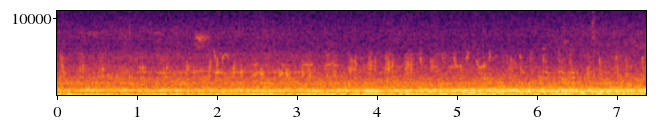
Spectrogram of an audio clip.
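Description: A regional train rolling across a high steel truss railway bridge at a distance, heard as a steady drone, with short high bird chirps over it.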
